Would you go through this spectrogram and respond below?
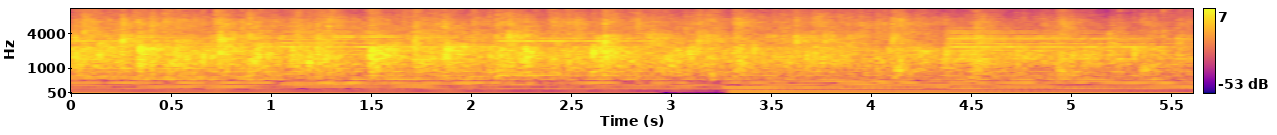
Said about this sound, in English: Oh, that's a full clap. That's the whole room clap. Everybody can clap for that.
